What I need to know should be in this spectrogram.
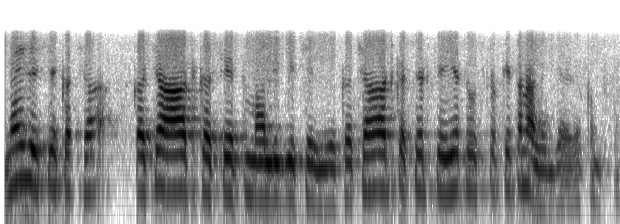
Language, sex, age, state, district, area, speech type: Hindi, male, 45-60, Uttar Pradesh, Azamgarh, rural, conversation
